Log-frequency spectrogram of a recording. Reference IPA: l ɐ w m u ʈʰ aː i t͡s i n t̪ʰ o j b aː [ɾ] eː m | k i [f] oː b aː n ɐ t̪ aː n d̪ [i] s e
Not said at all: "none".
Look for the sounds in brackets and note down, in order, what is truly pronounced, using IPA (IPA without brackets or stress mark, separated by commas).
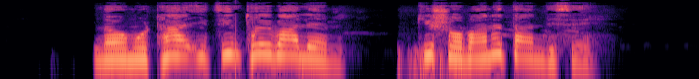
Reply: l, ʂ, i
